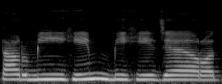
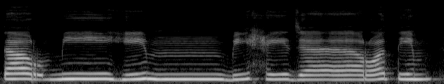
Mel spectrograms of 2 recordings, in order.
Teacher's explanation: যেহেতু মিম সাকিনের পরে বা হরফটি এসেছে তাহলে একটু গুন্নাহ করতে হবে সময় ধরে রাখতে হবে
